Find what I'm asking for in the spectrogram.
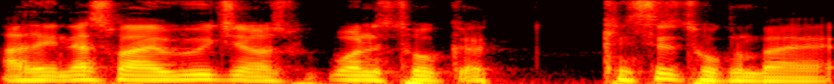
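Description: A man with a British accent speaks at a very fast pace. His pitch is medium. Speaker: podcast host. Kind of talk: casual chat.

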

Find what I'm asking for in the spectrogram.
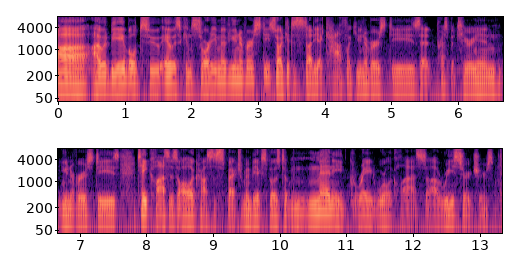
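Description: A man with an American accent, fairly low in pitch, lively in intonation, at a fairly quick pace with hardly any pauses, on a very clean recording with a silent background. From US Midwest, Fargo-Moorhead. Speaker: theology professor and priest. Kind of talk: interview conversation.

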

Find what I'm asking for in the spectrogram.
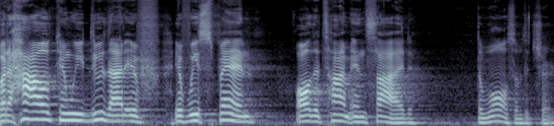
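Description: Very slowly and with long, frequent pauses, a man speaks in a fairly high, bright, sharp voice with lively intonation and audible room echo. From Honduras. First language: Spanish. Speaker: pastor. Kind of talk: sermon. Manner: animated.

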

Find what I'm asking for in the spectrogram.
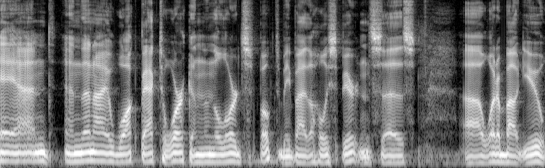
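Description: Bright and sharp in tone, a man's very deep, low voice holds a fairly even intonation. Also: moderate pace. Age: 60s. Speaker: Pentagon civil servant and Bible study leader. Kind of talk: testimony. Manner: halting, with many fillers.

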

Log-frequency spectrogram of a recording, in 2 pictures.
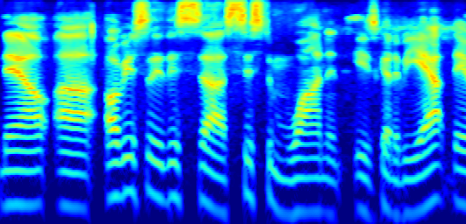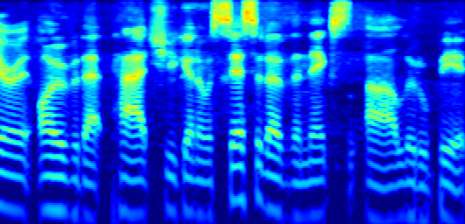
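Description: A man's ordinary speaking voice, fairly low in pitch with ordinary pitch variation, at a moderate pace with hardly any pauses. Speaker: podcast host. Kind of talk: casual interview. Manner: casual, chatty.

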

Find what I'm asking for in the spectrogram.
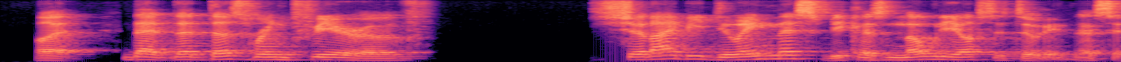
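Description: Audible room echo surrounds a man speaking at a moderate pace. His pitch is medium and varies in an ordinary way. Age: 20s. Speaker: finance student. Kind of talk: interview.

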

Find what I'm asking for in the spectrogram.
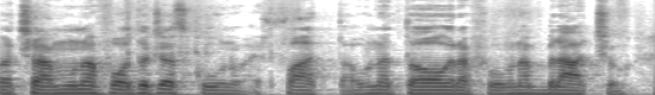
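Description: A man at a fairly quick pace with fairly even intonation, an ordinary speaking voice. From Marche, Italy. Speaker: bodyguard. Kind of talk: casual interview.

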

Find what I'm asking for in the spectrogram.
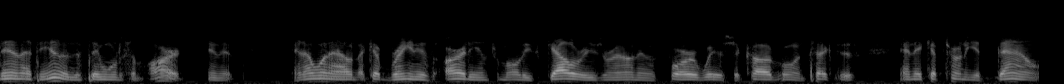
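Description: Monotone, flat delivery at a fairly quick pace. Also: man, medium pitch for a man. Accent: American. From Kansas City, Kansas. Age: 80s+. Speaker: sculptor and former astronaut trainee. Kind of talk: interview storytelling. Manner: rambling, repeats words.

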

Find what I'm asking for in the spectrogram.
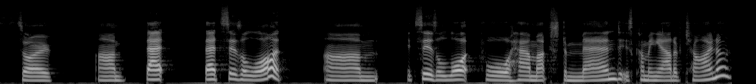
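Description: A woman with an Australian accent speaks at a fairly slow pace in a medium pitch, her intonation fairly even. The sound is dry and close with no echo, on a very clean recording with a silent background. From Australia (Sydney). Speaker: mining company executive. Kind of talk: presentation-style interview.

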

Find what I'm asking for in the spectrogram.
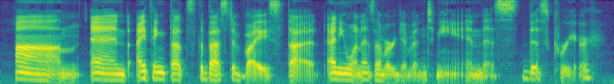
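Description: In a very clean recording with a silent background, a woman with a Canadian accent talks at a fairly slow pace with hardly any pauses, her bright, sharp tone showing vocal fry and very wide pitch swings. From southwestern Ontario, Canada. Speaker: film sound mixer. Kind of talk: interview.

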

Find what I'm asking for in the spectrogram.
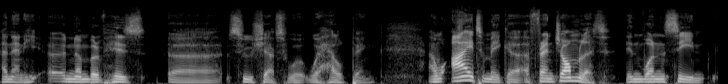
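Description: Recorded very cleanly with a silent background, a man speaks in a Welsh accent. His medium-pitched voice has lively intonation and a moderate pace. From Wales. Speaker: actor. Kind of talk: casual chat.

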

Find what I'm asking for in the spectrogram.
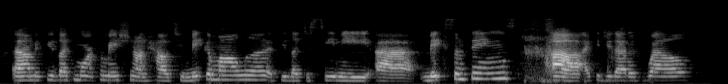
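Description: A woman speaks at a moderate pace in a bright, sharp tone. Her loudness swings widely. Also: medium pitch for a woman, ordinary pitch variation. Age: 40s. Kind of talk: casual chat.

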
